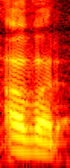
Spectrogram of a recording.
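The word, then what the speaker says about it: hour: अब अवर है तो यह एच जो है यह एच हमारा साइलेंट है। है ना? तो हम कहां देखेंगे? अवर।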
